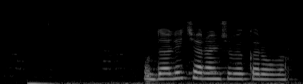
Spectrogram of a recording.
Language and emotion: Russian, neutral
